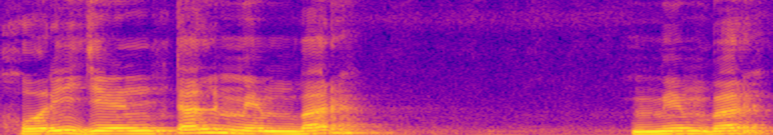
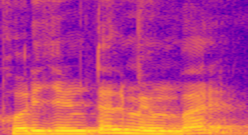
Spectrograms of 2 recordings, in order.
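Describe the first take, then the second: First: Each word spaced out for notes; teacher dictating slowly, word by word; slow dictation. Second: Said in the usual way. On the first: Shown as a demonstration. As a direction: spell it out slowly for the class to write. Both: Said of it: "horizontal member को बोलेंगे flange".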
